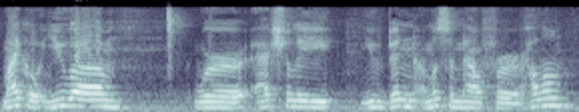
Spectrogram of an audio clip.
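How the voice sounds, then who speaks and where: Halting, chatty male interview host. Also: a little high, steady tone. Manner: conversational, halting, frequent restarts. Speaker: show host. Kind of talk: on-location interview. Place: on location. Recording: slightly dull sound with faint noise.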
